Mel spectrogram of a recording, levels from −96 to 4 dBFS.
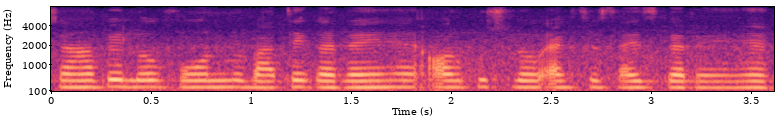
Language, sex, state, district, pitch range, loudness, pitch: Hindi, female, Chandigarh, Chandigarh, 220-230 Hz, -14 LUFS, 225 Hz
